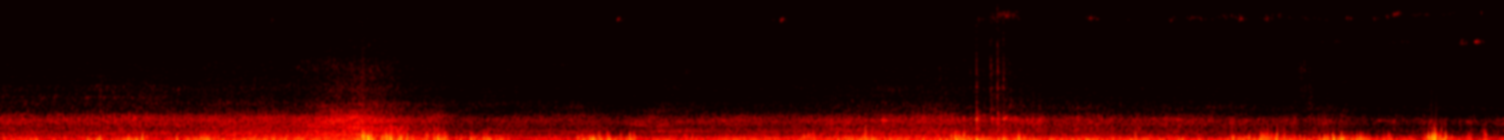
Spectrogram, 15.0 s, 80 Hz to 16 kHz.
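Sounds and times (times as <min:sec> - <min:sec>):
passing vehicles: 0:00.0 - 0:15.0
wind buffeting microphone: 0:00.1 - 0:06.5, 0:07.6 - 0:15.0
motorbike engine hum: 0:03.6 - 0:12.0.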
